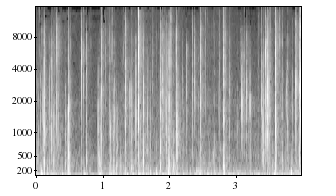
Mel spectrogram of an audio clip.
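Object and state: Crinkling plastic air cushion packaging.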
